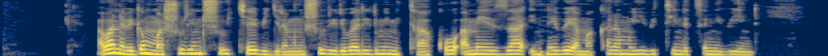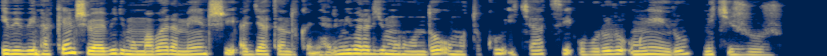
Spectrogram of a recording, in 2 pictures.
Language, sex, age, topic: Kinyarwanda, female, 25-35, education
